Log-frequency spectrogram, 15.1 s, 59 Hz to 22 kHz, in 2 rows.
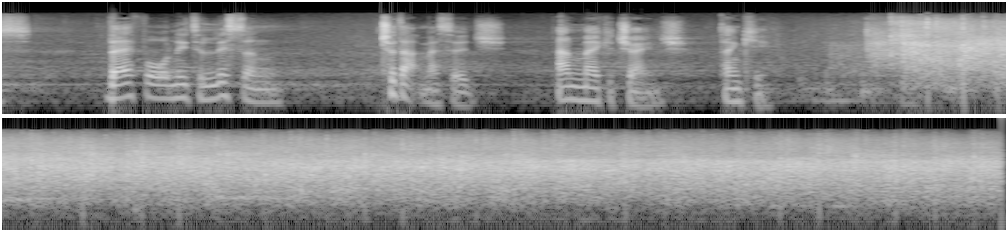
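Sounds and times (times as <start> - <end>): audience applauding: 6.5 - 15.0.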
